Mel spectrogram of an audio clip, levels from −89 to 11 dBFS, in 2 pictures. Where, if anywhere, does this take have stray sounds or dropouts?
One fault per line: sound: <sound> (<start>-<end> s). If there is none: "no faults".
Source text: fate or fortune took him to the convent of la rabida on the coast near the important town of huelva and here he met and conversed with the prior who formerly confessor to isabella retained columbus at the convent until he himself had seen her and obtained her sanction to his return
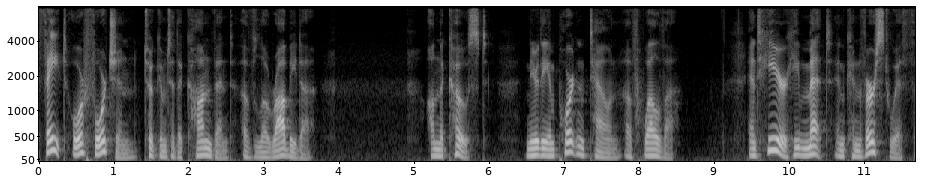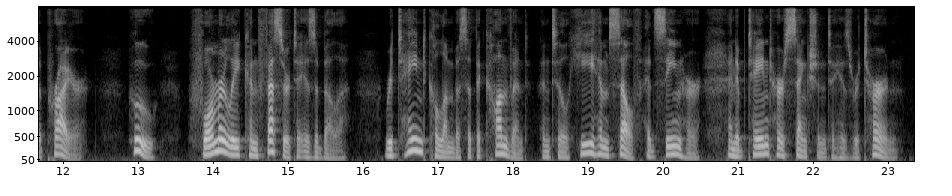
no faults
